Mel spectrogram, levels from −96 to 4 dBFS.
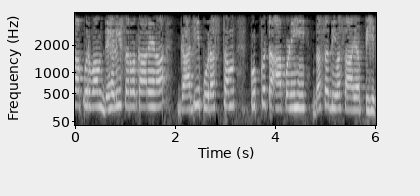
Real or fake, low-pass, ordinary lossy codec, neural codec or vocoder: real; 3.6 kHz; none; none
